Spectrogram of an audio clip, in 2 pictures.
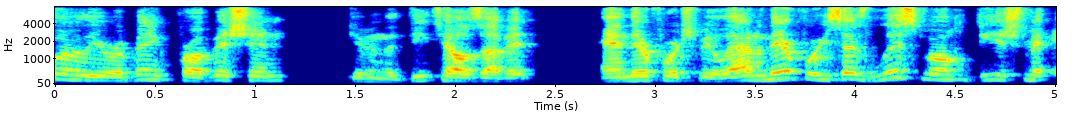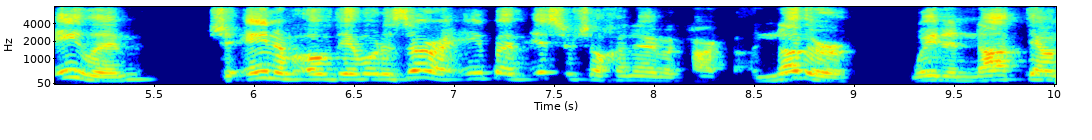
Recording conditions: video call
